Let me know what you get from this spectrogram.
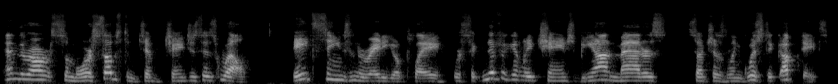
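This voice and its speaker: High, bright-voiced man reading a lecture. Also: animated, normal speed, slightly rough, poor audio. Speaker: academic researcher presenting a paper. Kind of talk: scripted academic lecture narration.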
